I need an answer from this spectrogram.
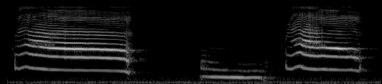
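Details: A kitten after a bath gives three long, loud meows that hold steady and slide slightly down at the end. The middle call is lower, shorter and softer than the bright, harmonic-rich first and last.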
